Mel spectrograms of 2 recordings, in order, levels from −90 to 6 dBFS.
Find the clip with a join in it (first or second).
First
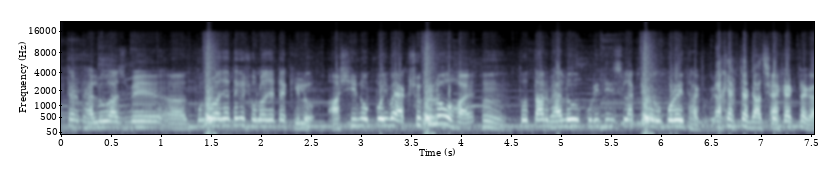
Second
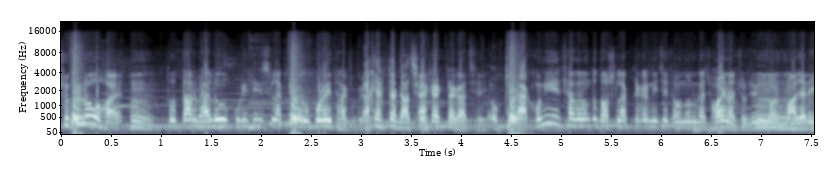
first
